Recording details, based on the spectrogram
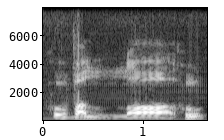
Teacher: یہ ہا ہے جو کہ حلق کے نیچے والے حصے سے ادا ہوتی ہے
